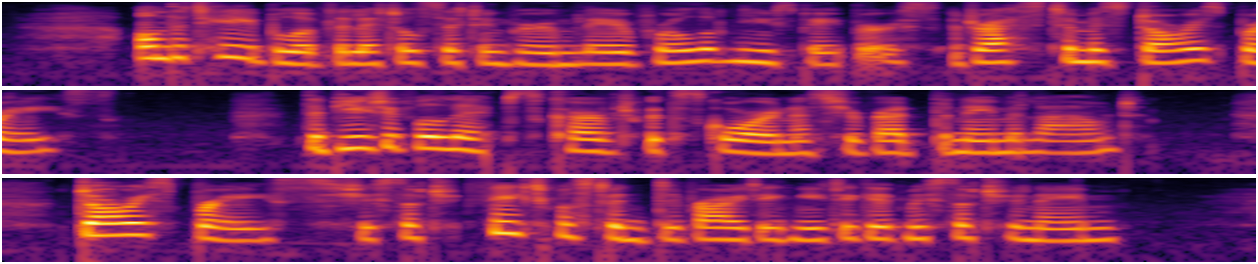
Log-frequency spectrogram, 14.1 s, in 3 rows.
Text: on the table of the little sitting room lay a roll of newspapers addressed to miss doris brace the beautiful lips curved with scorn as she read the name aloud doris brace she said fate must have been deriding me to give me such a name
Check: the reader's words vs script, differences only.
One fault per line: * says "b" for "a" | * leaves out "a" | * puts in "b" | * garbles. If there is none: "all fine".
* says "such" for "said"
* leaves out "have"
